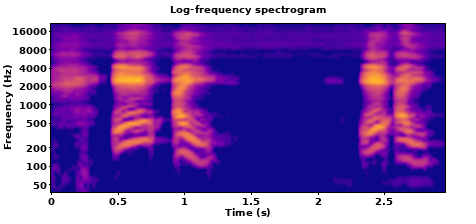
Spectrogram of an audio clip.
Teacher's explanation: ए आई होते हैं कंठ तालु, कंठ तालु।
